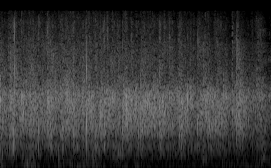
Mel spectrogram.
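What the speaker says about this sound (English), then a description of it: "can we please give her a big round of applause, please?" A large crowd at a county government live-streamed meeting gives a sustained round of applause, steady and moderately distant, with many overlapping claps and no talking.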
